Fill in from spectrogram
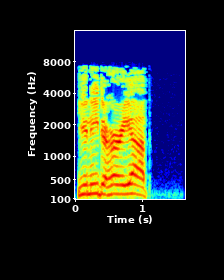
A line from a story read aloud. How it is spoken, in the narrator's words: I shout at Six through gritted teeth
